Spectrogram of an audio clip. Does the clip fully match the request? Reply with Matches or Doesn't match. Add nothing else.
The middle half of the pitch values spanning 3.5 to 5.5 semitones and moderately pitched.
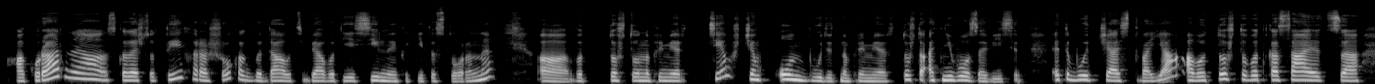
Matches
